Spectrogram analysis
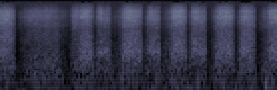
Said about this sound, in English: This is a TriStar picture jacket for you, Pap. Like a weird scratch and sniff of the microphone. Yeah, I'm actually gonna do the back of it where the horse is.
